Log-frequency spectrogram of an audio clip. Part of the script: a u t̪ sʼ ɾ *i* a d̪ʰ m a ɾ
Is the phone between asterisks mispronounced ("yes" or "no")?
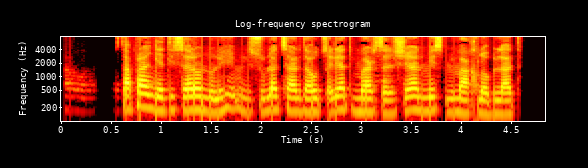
no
